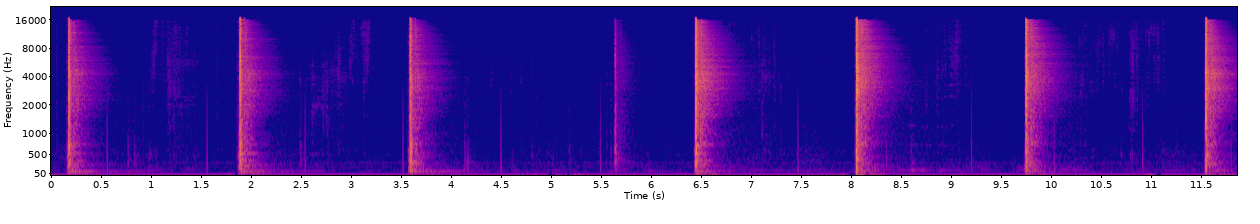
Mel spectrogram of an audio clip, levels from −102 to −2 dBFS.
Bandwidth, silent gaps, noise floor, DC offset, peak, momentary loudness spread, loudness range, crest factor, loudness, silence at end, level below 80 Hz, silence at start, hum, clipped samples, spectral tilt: 16 kHz; none; -82 dBFS; under 0.1%; -2 dBFS; 17 LU; 11 LU; 34 dB; -28 LUFS; 0.1 s; -70 dBFS; 0.2 s; none; under 0.1%; 1 dB/octave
